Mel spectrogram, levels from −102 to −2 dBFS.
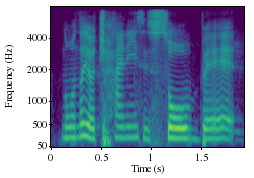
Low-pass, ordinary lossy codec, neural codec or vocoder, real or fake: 7.2 kHz; none; none; real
